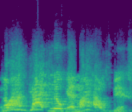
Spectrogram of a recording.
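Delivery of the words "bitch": ordinary talk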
